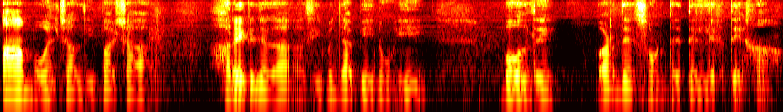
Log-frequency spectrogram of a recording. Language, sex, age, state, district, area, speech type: Punjabi, male, 45-60, Punjab, Amritsar, urban, spontaneous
